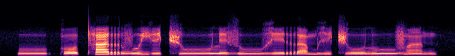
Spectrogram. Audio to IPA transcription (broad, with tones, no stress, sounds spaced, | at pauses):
uː˨ k ɔ˨ tʰ a˦ r v ʊ˦ j ɪ˦ t͡ʃ uː˦ l ɪ˨ z uː˨ ɣ e˨ r a˨ m ɣ ɪ˨ t͡ʃ oː˨ l uː˦ v ã˨ n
